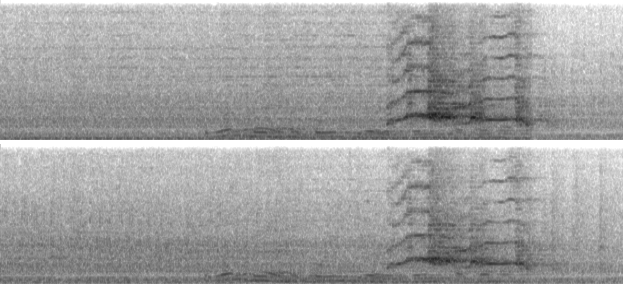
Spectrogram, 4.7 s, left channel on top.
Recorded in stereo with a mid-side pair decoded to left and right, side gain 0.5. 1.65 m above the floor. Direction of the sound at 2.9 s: 40° left.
